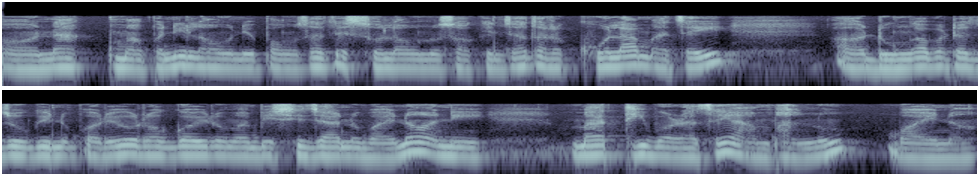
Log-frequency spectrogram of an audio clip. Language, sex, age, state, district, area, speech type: Nepali, female, 30-45, West Bengal, Jalpaiguri, rural, spontaneous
